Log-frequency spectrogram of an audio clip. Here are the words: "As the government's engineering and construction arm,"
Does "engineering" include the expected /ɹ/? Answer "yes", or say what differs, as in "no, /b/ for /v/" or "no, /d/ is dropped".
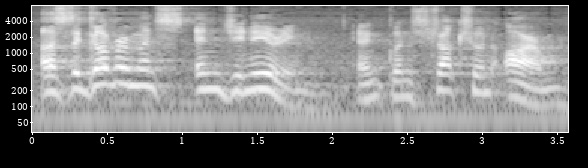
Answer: yes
